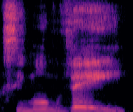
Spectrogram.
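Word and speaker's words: Simone Weil: propia raza mi queridísima Simón ve así se pronuncia en francés era una filósofa brillantísima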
